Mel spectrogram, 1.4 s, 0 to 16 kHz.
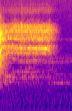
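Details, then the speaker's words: Normal fuel pump prime at key-on on a custom Bonneville land-speed bike with turbo Suzuki GSXR 998cc engine and MaxxECU, during electrical diagnostics before first start: high steady electric whir about a second, cutting off cleanly; boost solenoids also click. "we can hear the fuel pump priming."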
